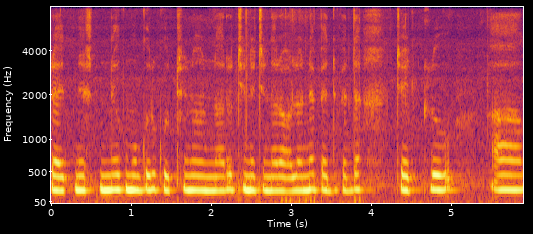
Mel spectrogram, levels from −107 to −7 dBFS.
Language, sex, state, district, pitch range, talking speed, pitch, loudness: Telugu, female, Andhra Pradesh, Krishna, 215-225 Hz, 140 wpm, 220 Hz, -13 LUFS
